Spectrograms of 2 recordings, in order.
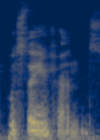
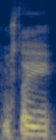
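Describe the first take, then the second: First: Staying stretched slowly and quietly; slow, soft emphasis. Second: Said in the usual way. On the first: Real, not acted. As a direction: lean slowly on staying friends.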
